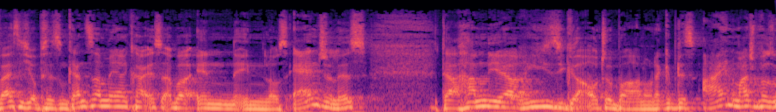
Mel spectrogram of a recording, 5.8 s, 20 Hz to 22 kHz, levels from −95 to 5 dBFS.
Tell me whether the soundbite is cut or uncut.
uncut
